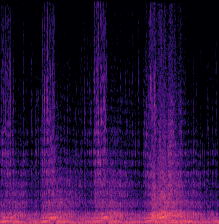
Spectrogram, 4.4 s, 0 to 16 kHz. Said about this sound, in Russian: И сейчас мы буквально пару секунд послушаем звук двигателя Chrysler Firepower объемом 6,1 литра.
